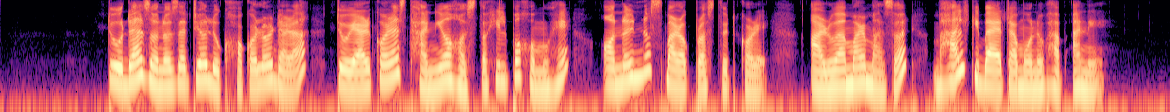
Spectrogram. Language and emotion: Assamese, happy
